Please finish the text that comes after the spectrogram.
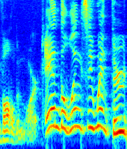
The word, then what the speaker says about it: Voldemort: of all time Voldemort you pronounce the T is it Mort or more I just feel pretentious saying more so I'm saying Voldemort and the links he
